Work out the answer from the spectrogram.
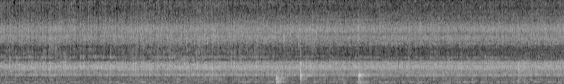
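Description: Tomato, onion, garlic and ginger masala sizzling steadily in hot mustard oil in a pan. Three light taps of the spatula against the pan come between about four and five and a half seconds in.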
